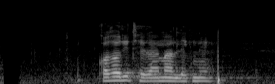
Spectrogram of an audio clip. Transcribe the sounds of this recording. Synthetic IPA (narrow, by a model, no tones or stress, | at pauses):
kʌsʌɾiʈʰekanalekʰne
